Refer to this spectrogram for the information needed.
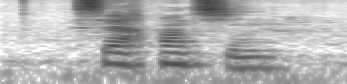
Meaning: feminine singular of serpentin
- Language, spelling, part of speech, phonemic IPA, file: French, serpentine, adjective, /sɛʁ.pɑ̃.tin/, LL-Q150 (fra)-serpentine.wav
